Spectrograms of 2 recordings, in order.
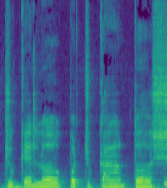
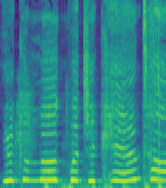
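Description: First: Mock foreign accent, softer and drawn out; Maryse. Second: Maryse. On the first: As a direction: put on her accent, stretching the last words slowly. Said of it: "she said it with that accent". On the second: Retold or imitated. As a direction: imitate her in a much higher voice. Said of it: "And then she was like".

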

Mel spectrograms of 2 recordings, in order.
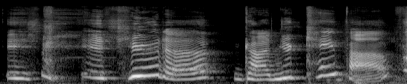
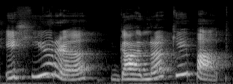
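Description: First: Very slow halting German with a laugh; slow learner attempt. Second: Very slow German, höre drawn out; slow teaching demo. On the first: Learner slowly repeating German, fighting laughter. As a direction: stumble through "Ich höre gerne K-pop" slowly, giggling. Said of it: "She's laughing at me". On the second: Teacher slowly modelling a German phrase for her friend. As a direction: spell out "Ich höre gerne K-pop" word by word in German. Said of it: "The next one". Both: Shown as a demonstration.

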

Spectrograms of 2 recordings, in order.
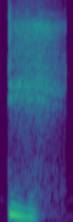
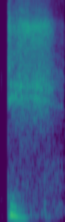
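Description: No difference in how they are said.

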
